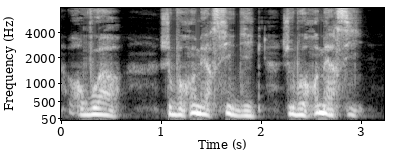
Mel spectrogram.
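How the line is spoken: Shouted. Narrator (French): cria-t-il

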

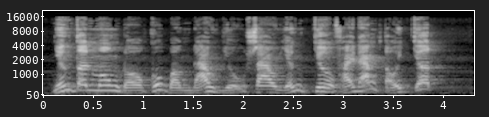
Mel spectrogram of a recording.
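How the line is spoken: Very angry. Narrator (Vietnamese): Thái Thanh Chân Nhân có vẻ hết sức tức giận lên tiếng nói

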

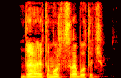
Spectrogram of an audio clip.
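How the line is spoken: Muttered. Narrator (Russian): пробормотал он

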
